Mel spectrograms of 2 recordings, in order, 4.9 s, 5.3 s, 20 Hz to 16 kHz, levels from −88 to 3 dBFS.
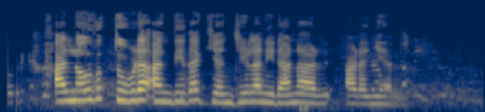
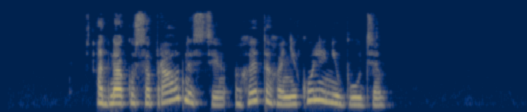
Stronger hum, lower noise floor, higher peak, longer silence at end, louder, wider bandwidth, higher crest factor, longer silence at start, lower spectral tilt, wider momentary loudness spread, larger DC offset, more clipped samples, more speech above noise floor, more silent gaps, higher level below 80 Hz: neither; second, -58 dBFS vs -78 dBFS; first, -2 dBFS vs -8 dBFS; second, 0.8 s vs 1.45 s; first, -22 LUFS vs -29 LUFS; about the same, 11.5 kHz vs 11.5 kHz; about the same, 22 dB vs 22 dB; second, 0.1 s vs 0.95 s; second, -2.5 dB/octave vs -4 dB/octave; first, 16 LU vs 12 LU; neither; neither; second, 35 dB vs 50 dB; neither; first, -76 dBFS vs -84 dBFS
